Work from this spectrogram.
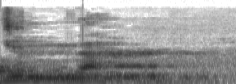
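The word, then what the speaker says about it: جُنَّة: Asumu junah. Ini hurufnya jim nun. Terus apa? Ta marbutah. Ya. Bacanya apa? Junah. Kalau jannah artinya apa? Surga. Kalau jinnah? Jin ya. Junah benteng. Jannah surga. Jinah jin. Iya.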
